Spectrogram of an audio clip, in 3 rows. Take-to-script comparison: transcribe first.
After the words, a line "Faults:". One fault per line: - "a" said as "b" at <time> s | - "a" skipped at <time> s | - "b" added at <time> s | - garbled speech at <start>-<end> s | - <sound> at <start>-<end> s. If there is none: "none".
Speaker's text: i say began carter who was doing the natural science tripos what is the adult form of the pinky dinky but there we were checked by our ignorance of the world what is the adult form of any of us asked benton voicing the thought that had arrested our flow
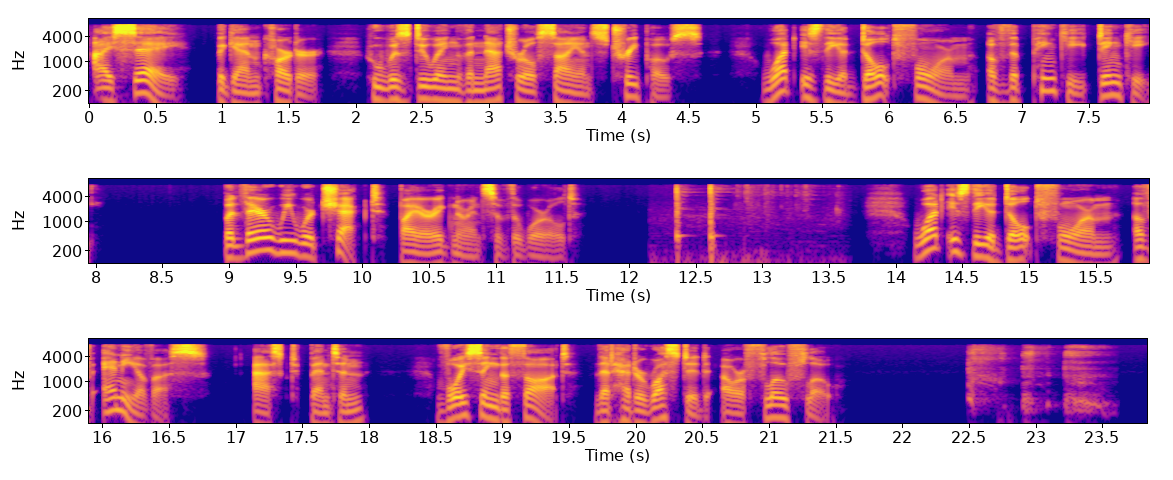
i say began carter who was doing the natural science tripos what is the adult form of the pinky dinky but there we were checked by our ignorance of the world what is the adult form of any of us asked benton voicing the thought that had arrested our flow flow
Faults:
- tap at 12.1-13.7 s
- "flow" added at 21.1 s
- throat clearing at 22.5-23.6 s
